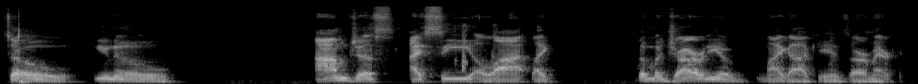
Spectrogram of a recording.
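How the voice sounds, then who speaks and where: A man's voice: rumbling low, fairly even intonation, takes it slowly, fairly bright tone. A man from Puerto Rico, raised in New York, talking casually and loosely, with many fillers and some swearing. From born in Puerto Rico, raised in New York. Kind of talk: casual conversation.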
